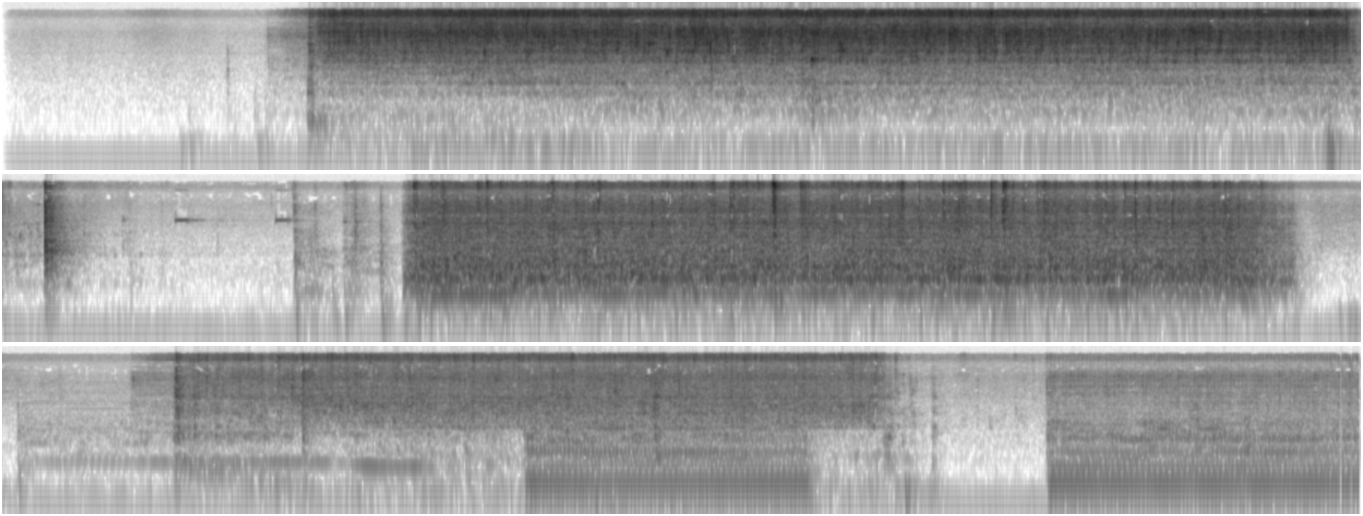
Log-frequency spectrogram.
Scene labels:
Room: kitchen; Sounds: running water, coffee machine

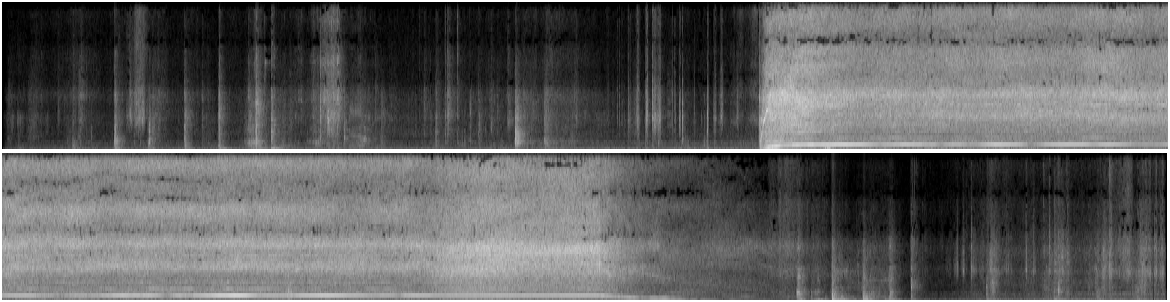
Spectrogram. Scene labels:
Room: hallway; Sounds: footsteps, vacuum cleaner

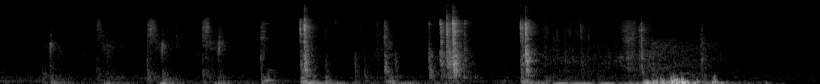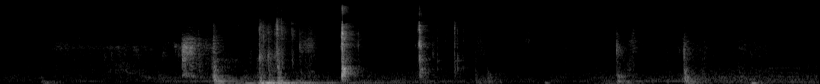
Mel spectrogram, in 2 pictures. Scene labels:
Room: hallway; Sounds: footsteps, door (more than once), light switch

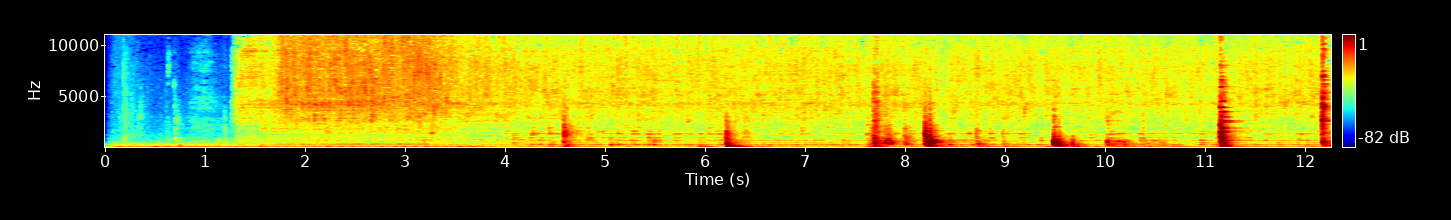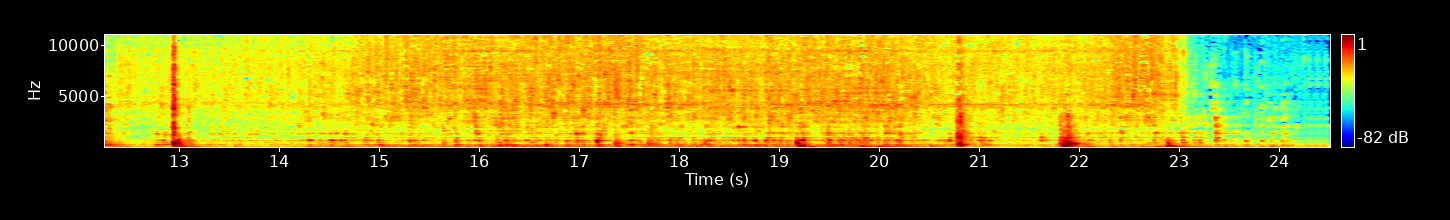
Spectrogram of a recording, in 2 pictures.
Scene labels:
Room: kitchen; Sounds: running water, cutlery and dishes

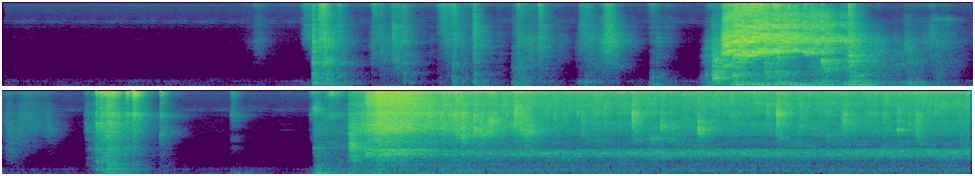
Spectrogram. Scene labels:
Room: bathroom; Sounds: footsteps, door (more than once), wardrobe or drawer, running water

